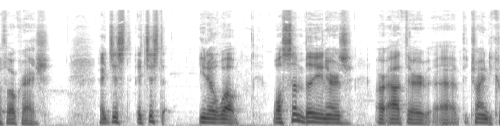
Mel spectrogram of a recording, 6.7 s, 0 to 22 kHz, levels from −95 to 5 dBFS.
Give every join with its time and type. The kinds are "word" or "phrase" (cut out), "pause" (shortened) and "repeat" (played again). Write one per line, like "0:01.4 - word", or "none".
none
